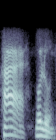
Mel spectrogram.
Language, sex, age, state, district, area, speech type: Bengali, male, 60+, West Bengal, North 24 Parganas, urban, conversation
